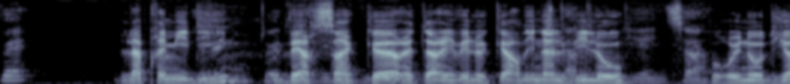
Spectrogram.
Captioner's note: Italian spoken audio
